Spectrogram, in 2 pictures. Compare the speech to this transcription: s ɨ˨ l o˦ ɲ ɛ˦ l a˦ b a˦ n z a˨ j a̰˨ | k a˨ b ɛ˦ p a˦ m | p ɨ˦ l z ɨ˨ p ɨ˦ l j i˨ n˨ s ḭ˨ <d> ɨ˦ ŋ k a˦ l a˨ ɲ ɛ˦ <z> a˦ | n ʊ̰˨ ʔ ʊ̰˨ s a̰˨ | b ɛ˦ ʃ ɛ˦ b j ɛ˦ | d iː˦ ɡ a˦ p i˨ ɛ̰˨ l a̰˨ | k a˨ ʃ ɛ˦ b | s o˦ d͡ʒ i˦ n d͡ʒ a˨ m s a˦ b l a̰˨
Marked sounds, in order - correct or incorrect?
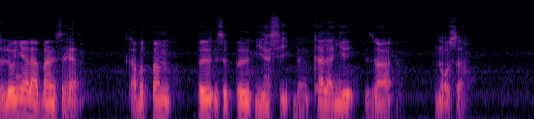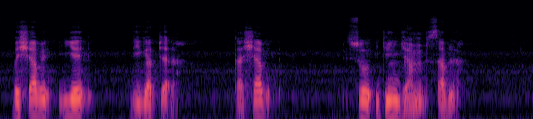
correct, correct

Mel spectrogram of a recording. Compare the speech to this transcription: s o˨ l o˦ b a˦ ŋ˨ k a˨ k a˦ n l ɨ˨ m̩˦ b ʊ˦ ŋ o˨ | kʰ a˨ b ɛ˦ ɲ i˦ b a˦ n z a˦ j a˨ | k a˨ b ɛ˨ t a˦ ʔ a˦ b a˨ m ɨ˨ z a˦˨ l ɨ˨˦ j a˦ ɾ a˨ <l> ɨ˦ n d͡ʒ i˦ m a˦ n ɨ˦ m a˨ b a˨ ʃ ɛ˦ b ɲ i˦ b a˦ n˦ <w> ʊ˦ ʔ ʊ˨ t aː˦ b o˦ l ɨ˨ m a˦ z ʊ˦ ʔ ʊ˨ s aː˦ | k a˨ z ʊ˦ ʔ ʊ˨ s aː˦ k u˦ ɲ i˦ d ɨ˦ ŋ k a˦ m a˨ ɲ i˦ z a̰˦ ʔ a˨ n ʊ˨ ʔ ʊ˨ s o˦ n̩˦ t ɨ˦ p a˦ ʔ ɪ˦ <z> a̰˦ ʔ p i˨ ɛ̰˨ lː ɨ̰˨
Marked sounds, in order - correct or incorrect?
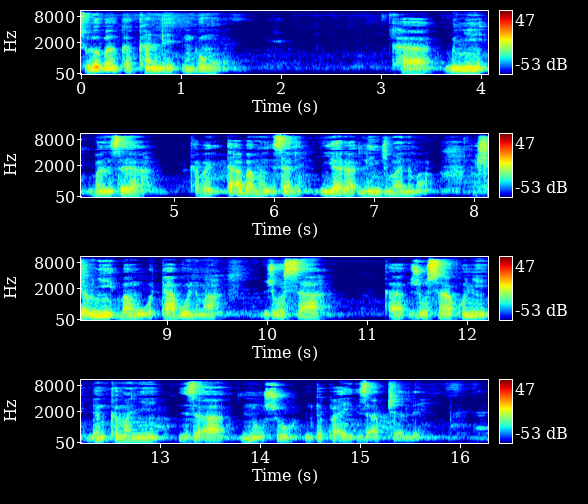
correct, correct, correct

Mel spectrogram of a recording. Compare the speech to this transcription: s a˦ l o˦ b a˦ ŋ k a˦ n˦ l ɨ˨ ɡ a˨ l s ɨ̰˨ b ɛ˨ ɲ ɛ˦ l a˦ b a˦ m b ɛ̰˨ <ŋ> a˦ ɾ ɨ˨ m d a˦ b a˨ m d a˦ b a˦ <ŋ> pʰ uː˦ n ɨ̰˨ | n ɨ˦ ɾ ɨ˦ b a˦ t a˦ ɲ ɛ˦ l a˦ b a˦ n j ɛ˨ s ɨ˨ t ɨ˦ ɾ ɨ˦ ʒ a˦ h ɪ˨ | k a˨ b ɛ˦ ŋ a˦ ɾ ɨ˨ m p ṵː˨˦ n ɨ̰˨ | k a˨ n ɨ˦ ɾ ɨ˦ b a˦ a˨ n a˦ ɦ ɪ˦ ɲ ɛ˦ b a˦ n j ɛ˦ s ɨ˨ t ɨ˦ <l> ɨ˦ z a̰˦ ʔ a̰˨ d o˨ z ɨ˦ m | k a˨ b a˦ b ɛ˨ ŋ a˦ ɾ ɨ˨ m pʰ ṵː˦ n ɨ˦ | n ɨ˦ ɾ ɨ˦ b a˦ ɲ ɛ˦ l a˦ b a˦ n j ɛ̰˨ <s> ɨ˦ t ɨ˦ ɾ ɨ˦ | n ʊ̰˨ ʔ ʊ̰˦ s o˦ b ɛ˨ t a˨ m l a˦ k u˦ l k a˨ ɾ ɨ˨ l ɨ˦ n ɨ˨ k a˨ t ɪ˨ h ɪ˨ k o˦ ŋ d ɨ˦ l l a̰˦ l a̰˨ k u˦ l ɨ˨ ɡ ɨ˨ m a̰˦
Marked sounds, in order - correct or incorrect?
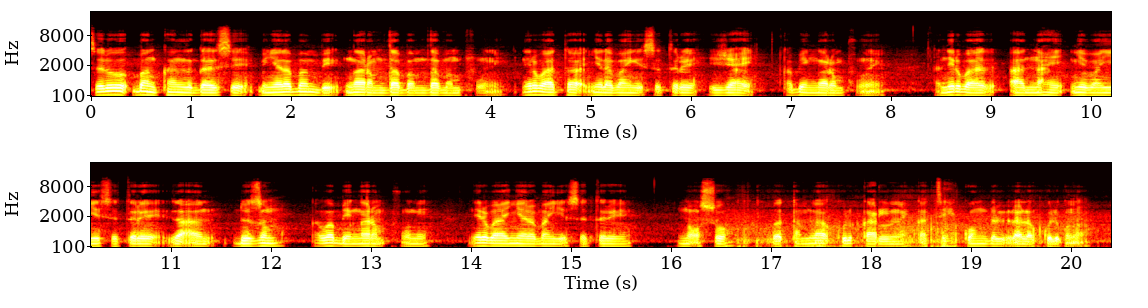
correct, incorrect: m, incorrect: ɾ, correct

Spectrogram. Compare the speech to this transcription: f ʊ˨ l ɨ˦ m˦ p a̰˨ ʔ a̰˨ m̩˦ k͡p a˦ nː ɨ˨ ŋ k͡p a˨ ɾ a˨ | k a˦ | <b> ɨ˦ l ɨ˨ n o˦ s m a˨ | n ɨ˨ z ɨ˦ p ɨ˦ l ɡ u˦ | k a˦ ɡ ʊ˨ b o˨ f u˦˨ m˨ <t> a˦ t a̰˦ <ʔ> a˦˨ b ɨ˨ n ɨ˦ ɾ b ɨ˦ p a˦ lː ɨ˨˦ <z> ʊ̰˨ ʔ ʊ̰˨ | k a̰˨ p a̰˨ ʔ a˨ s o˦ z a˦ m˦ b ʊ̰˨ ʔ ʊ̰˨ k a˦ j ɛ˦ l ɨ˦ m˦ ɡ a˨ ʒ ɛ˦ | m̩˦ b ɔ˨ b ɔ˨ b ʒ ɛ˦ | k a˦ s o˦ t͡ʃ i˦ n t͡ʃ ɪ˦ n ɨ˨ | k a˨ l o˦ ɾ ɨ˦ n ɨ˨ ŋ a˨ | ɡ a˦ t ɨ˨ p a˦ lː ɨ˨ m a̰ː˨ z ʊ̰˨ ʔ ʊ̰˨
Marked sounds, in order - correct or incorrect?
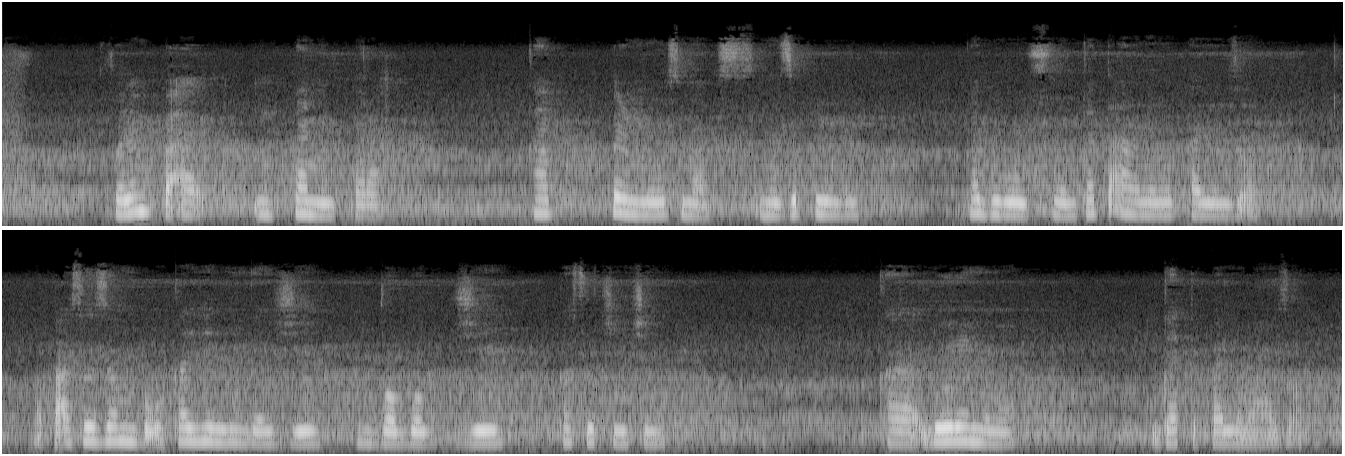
incorrect: p, incorrect: k, correct, correct

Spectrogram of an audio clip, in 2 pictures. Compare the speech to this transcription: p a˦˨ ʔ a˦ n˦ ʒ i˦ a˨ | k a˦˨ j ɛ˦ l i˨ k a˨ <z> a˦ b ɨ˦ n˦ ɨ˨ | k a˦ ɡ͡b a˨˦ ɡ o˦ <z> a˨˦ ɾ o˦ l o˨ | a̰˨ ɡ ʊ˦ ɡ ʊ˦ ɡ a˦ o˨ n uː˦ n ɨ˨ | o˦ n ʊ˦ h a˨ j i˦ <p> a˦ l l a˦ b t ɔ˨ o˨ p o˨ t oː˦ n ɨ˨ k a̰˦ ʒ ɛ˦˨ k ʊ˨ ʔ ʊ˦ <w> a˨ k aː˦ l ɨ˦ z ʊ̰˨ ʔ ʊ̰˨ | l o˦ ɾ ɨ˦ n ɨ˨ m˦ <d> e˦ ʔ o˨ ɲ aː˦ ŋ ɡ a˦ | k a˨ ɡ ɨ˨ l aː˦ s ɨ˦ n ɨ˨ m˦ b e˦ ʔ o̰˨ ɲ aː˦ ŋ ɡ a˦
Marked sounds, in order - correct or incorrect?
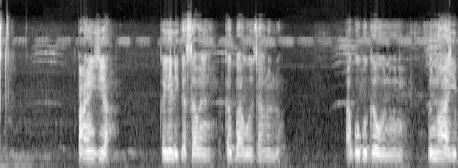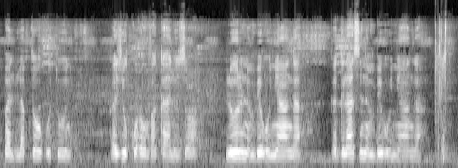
incorrect: s, correct, correct, incorrect: v, incorrect: b

